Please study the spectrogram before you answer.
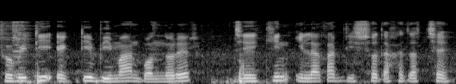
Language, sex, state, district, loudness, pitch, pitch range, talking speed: Bengali, male, West Bengal, Alipurduar, -15 LUFS, 150 Hz, 140-160 Hz, 130 wpm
